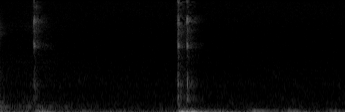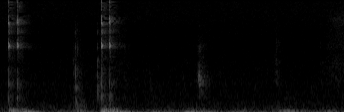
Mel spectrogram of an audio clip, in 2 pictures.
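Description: A few separate sharp clicks of computer mouse and keys at a desk, several seconds apart, the loudest about two seconds in, over a faint low hum.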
